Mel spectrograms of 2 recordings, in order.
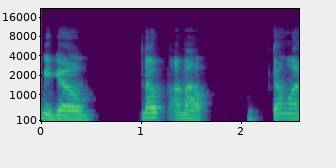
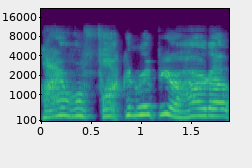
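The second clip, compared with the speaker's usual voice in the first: put-on screaming voice, pitched higher; 8 semitones higher than usual. Retelling a movie scene, a producer on the phone: imitating Tom Cruise screaming. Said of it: "Tom Cruise screaming at the guy".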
